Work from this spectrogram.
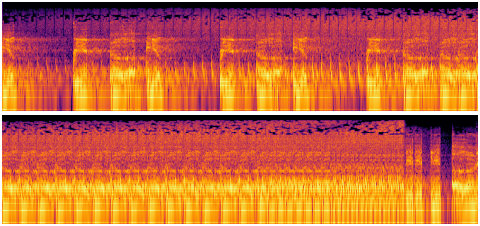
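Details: Loud electronic dance music with a heavy pounding beat and dense synthesizer layers, briefly cutting out near the end; no animal sounds are heard.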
